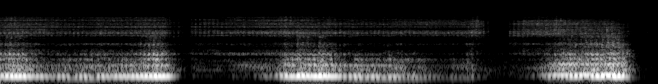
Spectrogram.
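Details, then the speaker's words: Roughing out a deep maple bowl on a lathe: three rough, rasping cutting bursts over a low drone, each ending abruptly. The chatter means the tool rest is set too high, which previously preceded a bowl popping out of dovetail jaws. "yeah that noise usually means I have my tool res a little too high and I'm glad I caught that"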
